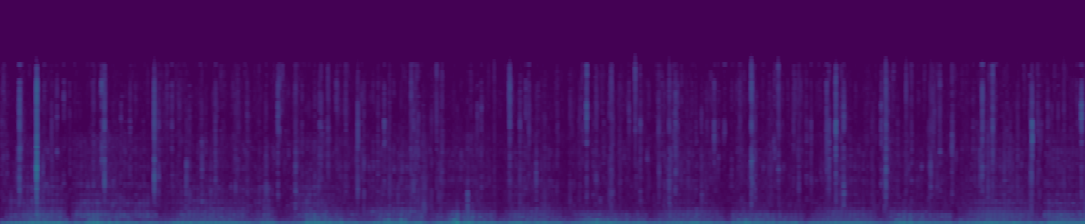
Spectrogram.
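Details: Purring cat by a crackling fireplace, low vibrating drone rising and falling in regular breath cycles, overlaid with frequent bright snaps and pops from the fire.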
